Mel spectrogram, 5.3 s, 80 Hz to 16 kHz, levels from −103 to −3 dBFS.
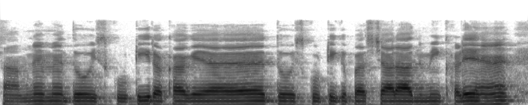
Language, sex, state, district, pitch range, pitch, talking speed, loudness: Hindi, male, Jharkhand, Ranchi, 110-115 Hz, 115 Hz, 170 wpm, -15 LUFS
